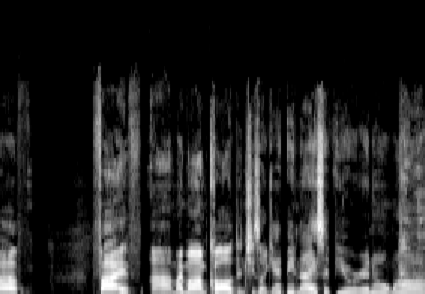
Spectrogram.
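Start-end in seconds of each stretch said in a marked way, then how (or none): 3.6-5.7 very high-pitched put-on voice. Retelling what mom said on a phone call: imitating mom's voice. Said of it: "just how mom does it".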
